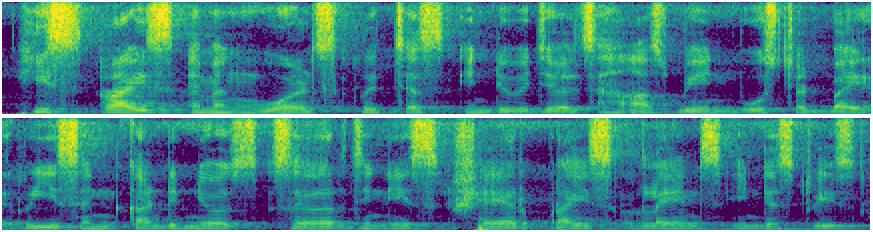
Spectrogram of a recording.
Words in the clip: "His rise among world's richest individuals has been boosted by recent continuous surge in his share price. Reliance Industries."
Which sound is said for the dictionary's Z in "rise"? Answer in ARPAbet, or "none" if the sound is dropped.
S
